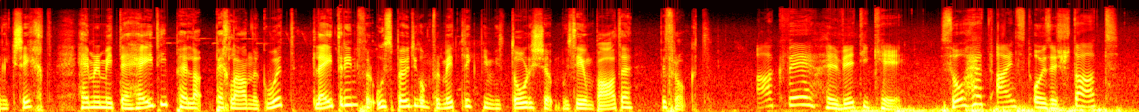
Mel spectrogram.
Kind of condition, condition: setting, outdoors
